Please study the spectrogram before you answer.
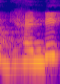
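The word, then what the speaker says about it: Ghandy: फिरोज गांधी नहीं था उनका नाम था फिरोज घांडी और कुछ लोग उन्हें गैंडी भी कहते हैं घांडी या गैंडी ये दो तरह से इसको पुकारा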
